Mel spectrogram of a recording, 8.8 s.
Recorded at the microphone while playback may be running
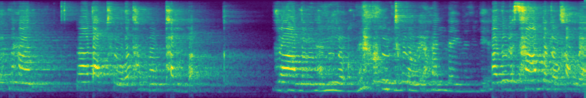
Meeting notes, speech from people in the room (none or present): present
